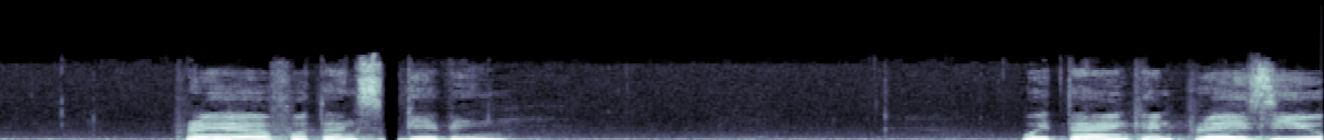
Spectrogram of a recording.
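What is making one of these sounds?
A woman reads out clearly into a microphone.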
